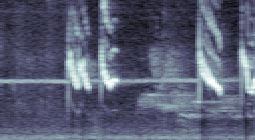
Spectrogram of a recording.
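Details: White-eye from a singing-training recording: four short, high, downward-slurred chirps over a faint steady high tone.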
